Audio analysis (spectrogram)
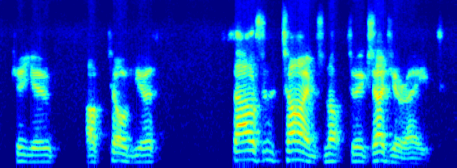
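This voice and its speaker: With an English accent, a man talks at a medium pitch and moderate pace with ordinary pitch variation. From England. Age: 70s. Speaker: interviewee. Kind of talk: interview. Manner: halting.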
